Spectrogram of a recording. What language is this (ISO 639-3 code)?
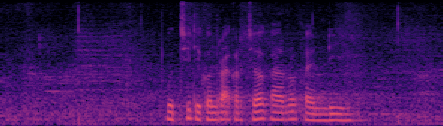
jav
